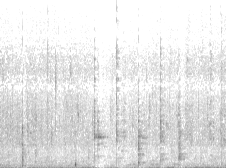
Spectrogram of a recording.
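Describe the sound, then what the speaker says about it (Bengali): Ginger and garlic frying in oil for a Bangladeshi-style beef curry, a soft steady sizzle with light scattered stirring clicks, faint and without voices. "আদা রসুনটা আমি একটু ভেজে নিব"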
